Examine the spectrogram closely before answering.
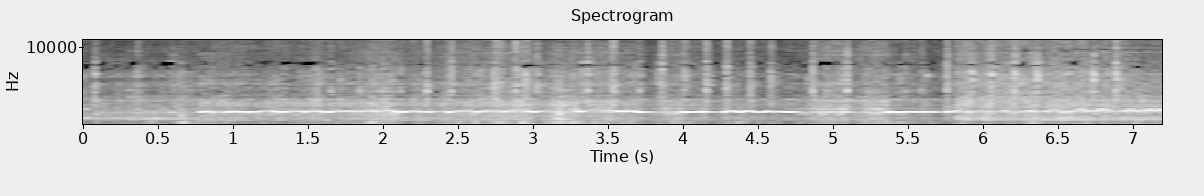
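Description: Small electric walk-behind tractor with a 5,000-watt motor working in dry soil: a steady, slightly wavering motor whine that steps up in pitch about a second in, over scattered clicks and rattles from its steel cage wheels breaking clods.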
